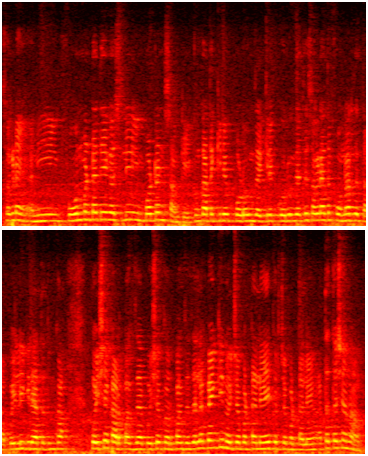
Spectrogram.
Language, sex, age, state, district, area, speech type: Goan Konkani, male, 18-30, Goa, Tiswadi, rural, spontaneous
